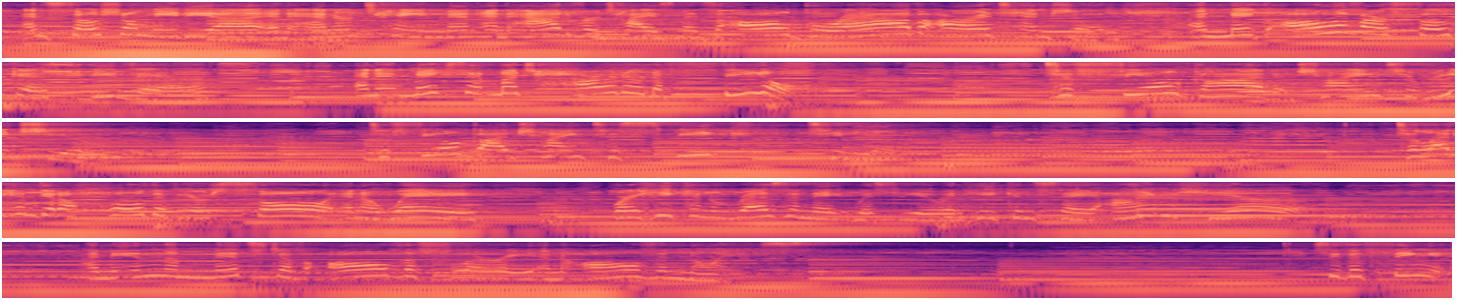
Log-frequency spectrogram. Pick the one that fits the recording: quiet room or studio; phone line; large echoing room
large echoing room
